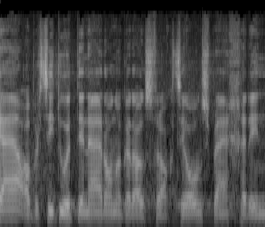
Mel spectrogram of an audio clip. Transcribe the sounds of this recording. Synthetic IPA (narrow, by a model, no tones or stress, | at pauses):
æːɑbəɾsituətːɪnæːɾonɔɡɑdɑwsfɾɑkt͡sjoːnsʃpɾæχəɾɪn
